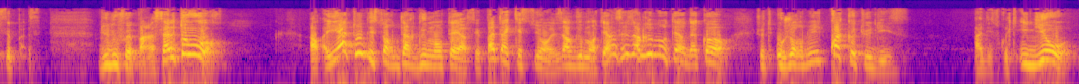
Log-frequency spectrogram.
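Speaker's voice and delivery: ordinary delivery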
